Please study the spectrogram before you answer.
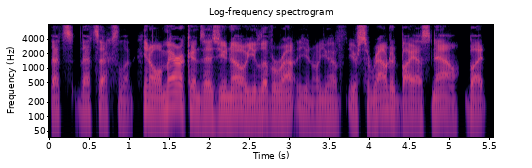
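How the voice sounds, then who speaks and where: A man hosting a podcast interview at a middle pitch. He rambles and restarts his sentences as he talks. The sound is dry and close, with no room echo. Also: steady tone, fairly quick, a bit bright. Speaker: podcast host.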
